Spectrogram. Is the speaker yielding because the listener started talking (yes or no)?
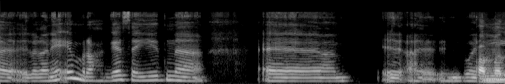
yes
